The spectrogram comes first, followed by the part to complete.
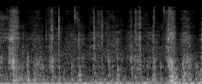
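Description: Hand plane shaving wood in quick repeated push strokes, the blade cutting against the grain: the sign of a sharp plane iron.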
